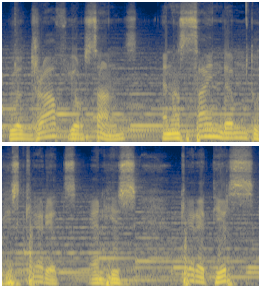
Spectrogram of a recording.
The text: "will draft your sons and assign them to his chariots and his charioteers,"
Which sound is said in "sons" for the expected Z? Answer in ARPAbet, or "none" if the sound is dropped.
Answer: S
